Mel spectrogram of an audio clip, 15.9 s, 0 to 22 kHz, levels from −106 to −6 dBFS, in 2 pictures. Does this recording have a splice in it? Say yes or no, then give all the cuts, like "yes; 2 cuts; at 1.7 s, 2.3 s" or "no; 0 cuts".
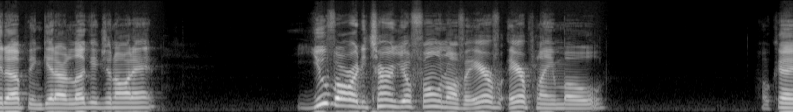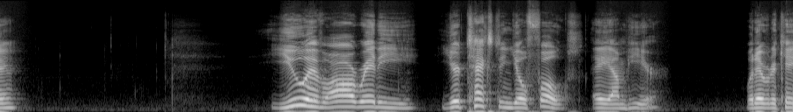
no; 0 cuts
